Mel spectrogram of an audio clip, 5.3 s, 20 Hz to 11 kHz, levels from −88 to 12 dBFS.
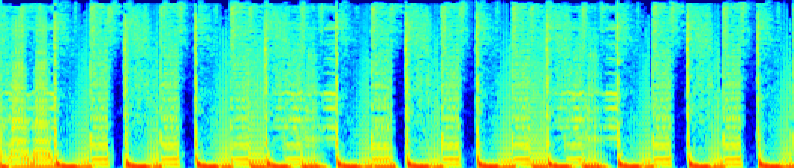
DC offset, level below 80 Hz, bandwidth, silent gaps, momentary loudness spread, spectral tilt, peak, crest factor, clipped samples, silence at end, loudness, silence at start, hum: under 0.1%; -12 dBFS; 11 kHz; none; 2 LU; -5 dB/octave; 0 dBFS; 10 dB; under 0.1%; 0 s; -13 LUFS; 0 s; none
